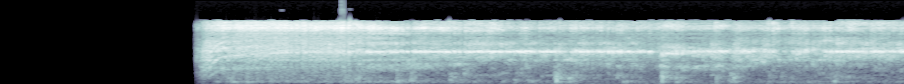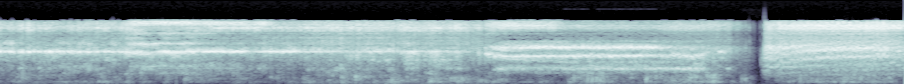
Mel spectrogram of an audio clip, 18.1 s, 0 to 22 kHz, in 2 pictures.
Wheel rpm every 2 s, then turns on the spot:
0, 140, 230, 230, 230, 230, 230, 180, 100.
none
